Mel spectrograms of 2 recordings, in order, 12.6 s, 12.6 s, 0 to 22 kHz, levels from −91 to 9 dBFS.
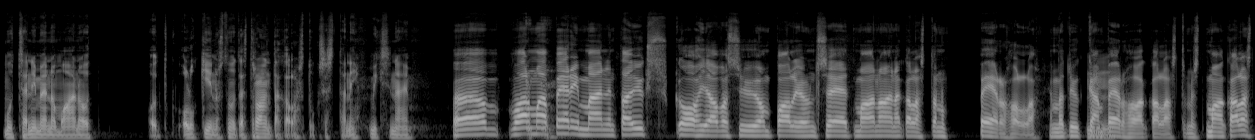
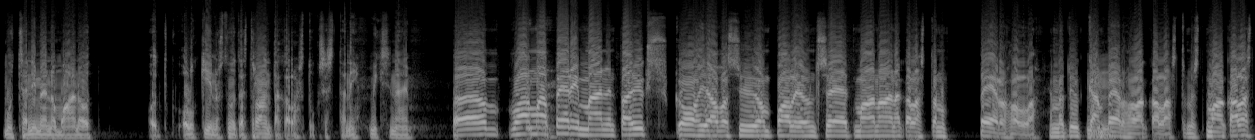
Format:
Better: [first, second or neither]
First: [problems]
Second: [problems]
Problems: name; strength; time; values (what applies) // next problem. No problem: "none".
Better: first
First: none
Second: distortion; heavy; 14% of the sound clipped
